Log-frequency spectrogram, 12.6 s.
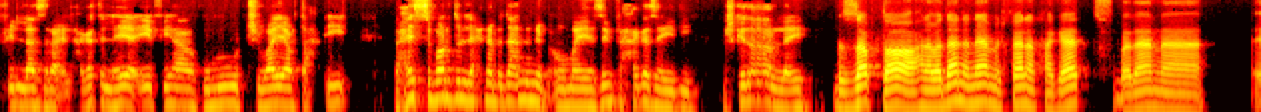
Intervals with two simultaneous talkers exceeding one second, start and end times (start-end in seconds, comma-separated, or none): none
